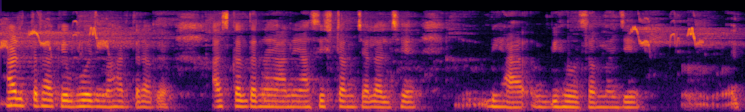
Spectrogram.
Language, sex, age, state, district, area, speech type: Maithili, female, 60+, Bihar, Purnia, rural, spontaneous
